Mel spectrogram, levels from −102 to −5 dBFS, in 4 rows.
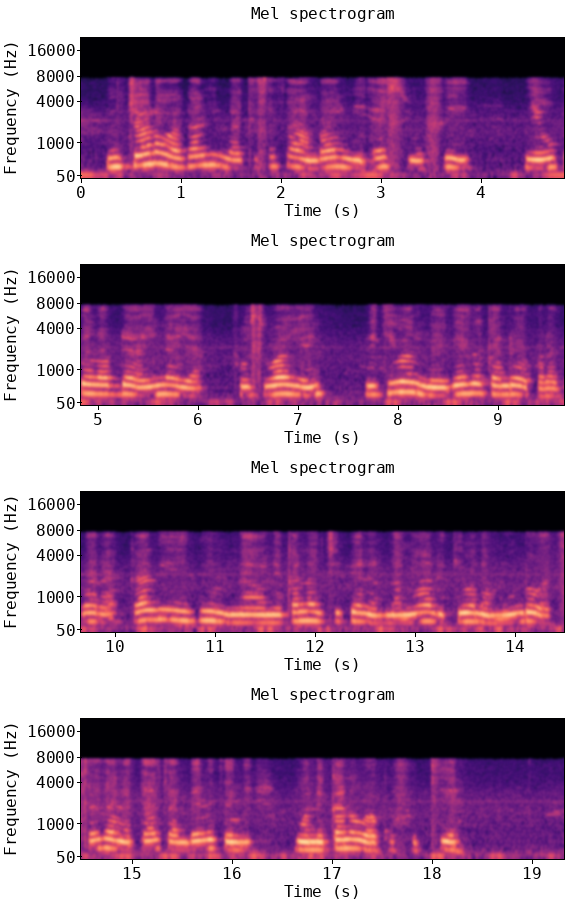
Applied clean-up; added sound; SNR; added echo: none; none; none; none.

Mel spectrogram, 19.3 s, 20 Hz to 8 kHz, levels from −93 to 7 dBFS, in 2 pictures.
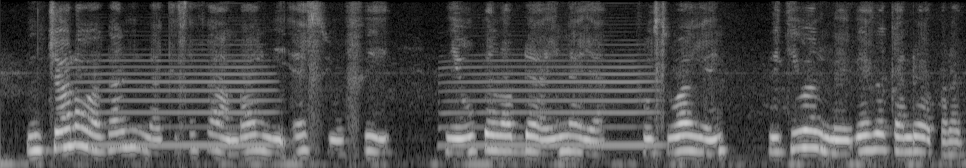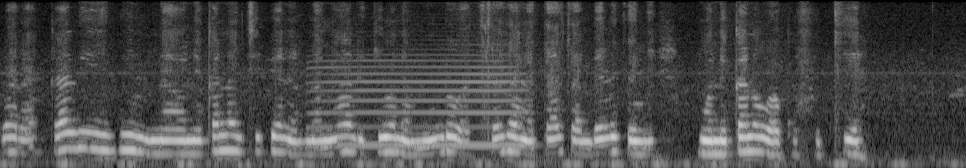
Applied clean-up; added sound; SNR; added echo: none; Wind instrument, woodwind instrument; 14 dB; none.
